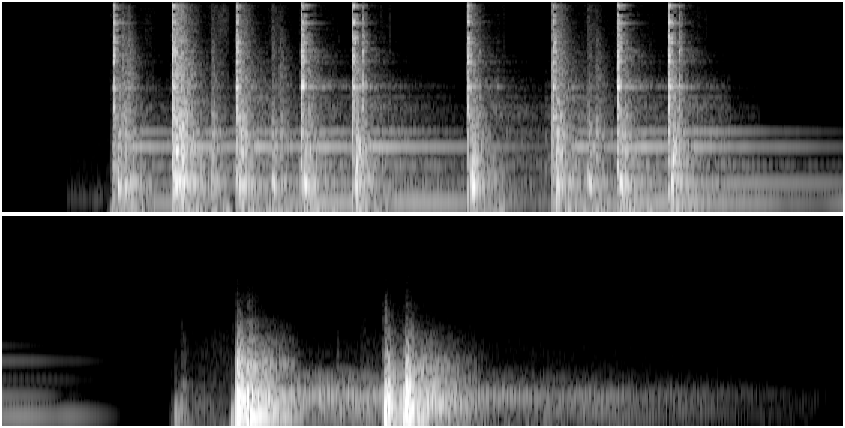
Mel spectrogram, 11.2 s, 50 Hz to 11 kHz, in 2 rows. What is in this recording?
blast door knocking and banging
sounds recorded on zoom h2n and edited in audacity.
twang, friction, clunk, hit, reverberation, impact, metallic, metal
